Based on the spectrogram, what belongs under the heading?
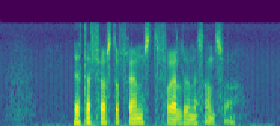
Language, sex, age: Norwegian, male, 24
